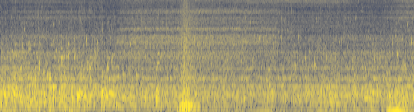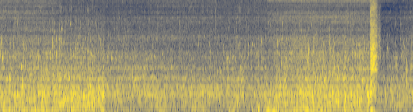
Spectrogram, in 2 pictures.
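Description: Air bubbles from scuba breathing gurgle and rumble underwater, coming and going in bursts.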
